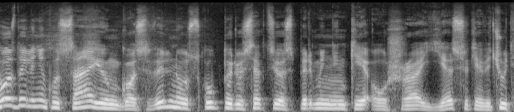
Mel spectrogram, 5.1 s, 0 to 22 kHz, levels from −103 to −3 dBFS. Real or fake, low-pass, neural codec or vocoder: fake; 19.8 kHz; vocoder, 48 kHz, 128 mel bands, Vocos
